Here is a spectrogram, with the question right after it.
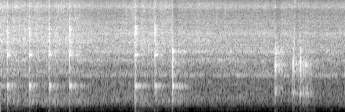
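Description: Onions hit hot oil already holding pounded garlic, mustard seeds and cumin for khichdi, giving a continuous sizzle broken by scattered sharp clicks and scrapes of stirring, close and fairly loud.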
